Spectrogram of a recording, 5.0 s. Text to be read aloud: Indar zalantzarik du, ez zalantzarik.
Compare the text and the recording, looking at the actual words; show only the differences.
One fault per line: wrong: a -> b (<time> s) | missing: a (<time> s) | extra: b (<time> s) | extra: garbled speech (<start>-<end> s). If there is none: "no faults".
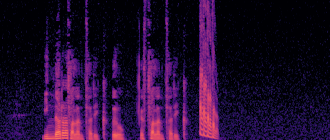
no faults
